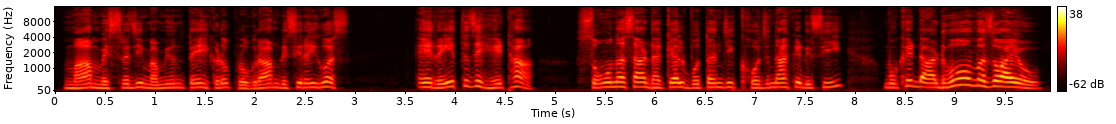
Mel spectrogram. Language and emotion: Sindhi, happy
